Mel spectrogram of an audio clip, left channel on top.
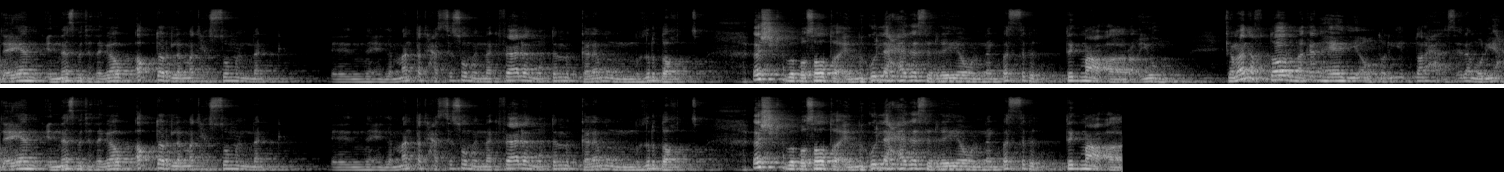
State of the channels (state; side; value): drops out; right; at 11.2 s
